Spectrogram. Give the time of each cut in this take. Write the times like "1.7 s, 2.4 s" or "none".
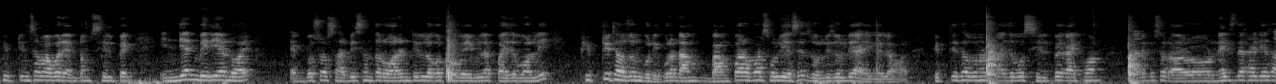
none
